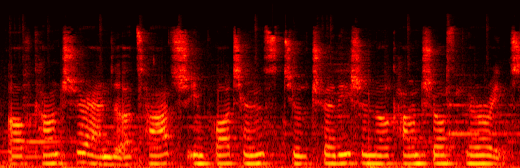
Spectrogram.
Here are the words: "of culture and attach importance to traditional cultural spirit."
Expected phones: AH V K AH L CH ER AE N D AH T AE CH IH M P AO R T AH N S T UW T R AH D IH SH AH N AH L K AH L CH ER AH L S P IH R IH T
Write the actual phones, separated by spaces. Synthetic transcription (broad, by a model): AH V K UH N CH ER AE N D AH T AE CH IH M P AO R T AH N S T UW T R AH D IH SH AH N AH L K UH N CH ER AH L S P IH R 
